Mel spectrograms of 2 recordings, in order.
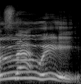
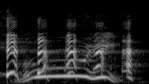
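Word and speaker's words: Mooi: Pronounce Woo-wee. – That. – Woo-wee.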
